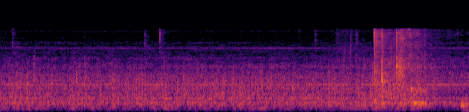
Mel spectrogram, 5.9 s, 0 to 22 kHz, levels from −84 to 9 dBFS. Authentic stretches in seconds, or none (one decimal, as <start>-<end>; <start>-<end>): 1.5-5.0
